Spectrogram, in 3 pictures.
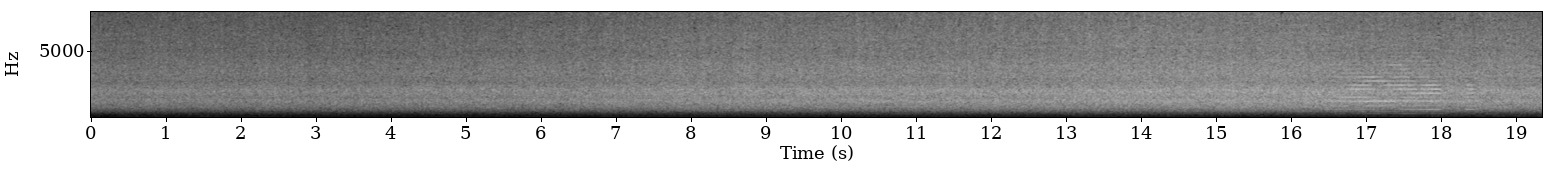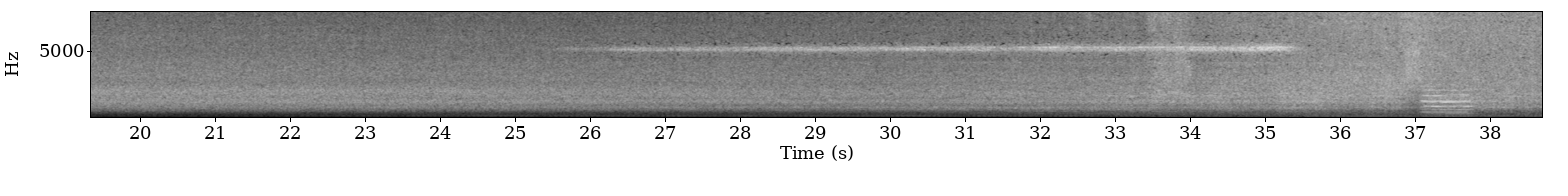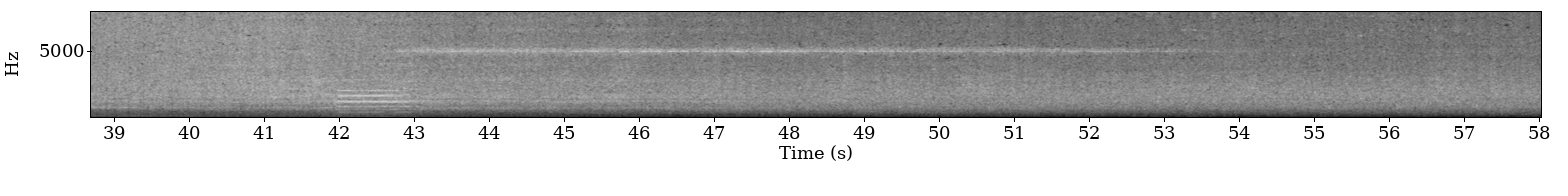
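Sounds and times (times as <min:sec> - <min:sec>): diesel locomotive engines running: 0:13.1 - 0:58.0
locomotive horn blasts: 0:16.4 - 0:18.7, 0:36.9 - 0:38.4, 0:41.4 - 0:43.7.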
